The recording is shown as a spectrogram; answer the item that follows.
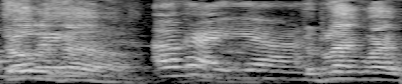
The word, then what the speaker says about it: Dolezal: How do you pronounce her name? Dolezal. Dolezal.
